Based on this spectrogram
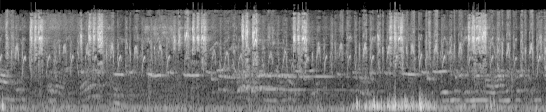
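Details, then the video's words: Calls of a Javan cochoa used as a lure to make birds sing. Piercing high chirp bursts repeat roughly every second over faint whistles, and a low rumble appears midway. "CUIT...CUIT...CUIT PANGGILAN SOGON AGAR BUNYI"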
